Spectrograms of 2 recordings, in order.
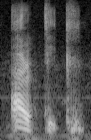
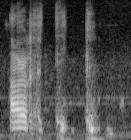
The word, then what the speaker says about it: Arctic: Marcio okay don't say Arctic do say Arctic come on and hard to see but it's there but it's there yep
